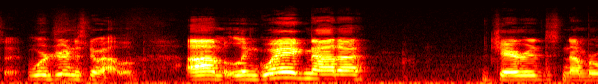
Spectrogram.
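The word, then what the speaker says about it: Lingua Ignota: So I've heard some people pronounce it lingua. Are you sure it's lingua?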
